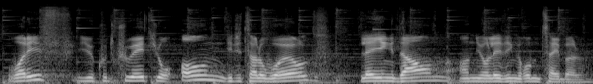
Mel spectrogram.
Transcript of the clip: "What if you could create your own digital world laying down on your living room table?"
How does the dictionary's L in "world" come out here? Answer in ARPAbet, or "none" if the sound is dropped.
L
